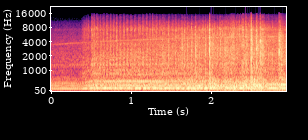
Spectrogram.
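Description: Engines roar up sharply as drag race cars, including a 1991 Mustang with a 5.2 flat-crank Shelby engine, launch off the line, a loud sustained revving with rising pitch and gear-change surges.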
